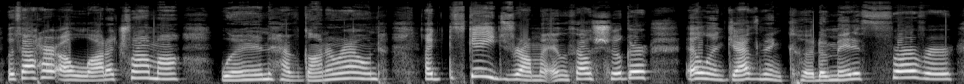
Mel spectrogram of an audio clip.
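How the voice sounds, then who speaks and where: A woman giving informal, opinionated ranking commentary in a playfully dramatic way. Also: on the high side. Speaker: video host.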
